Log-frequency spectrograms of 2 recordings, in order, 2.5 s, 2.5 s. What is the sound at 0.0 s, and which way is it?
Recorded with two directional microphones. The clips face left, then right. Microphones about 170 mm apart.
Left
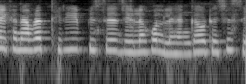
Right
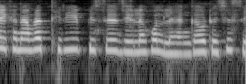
A woman's voice, 20° right (ahead or behind).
